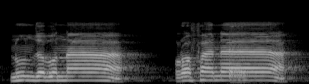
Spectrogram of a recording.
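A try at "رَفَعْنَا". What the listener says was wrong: আচ্ছা, বানানের ভিতরে কিন্তু আপনার ওই নুনের আলিফটাকে উল্লেখ করতে হবে। নুন আলিফ জবর না, রফা'না।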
